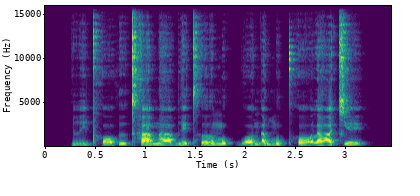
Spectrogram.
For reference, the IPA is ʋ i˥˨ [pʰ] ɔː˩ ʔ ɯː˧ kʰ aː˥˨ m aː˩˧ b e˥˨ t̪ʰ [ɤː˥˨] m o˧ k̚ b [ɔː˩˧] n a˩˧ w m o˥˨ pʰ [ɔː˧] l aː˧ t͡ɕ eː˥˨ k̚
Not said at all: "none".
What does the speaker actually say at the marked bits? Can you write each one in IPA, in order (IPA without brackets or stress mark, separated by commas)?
pʰ, ɤː˥˨, ɔː˧˩, ɔː˧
